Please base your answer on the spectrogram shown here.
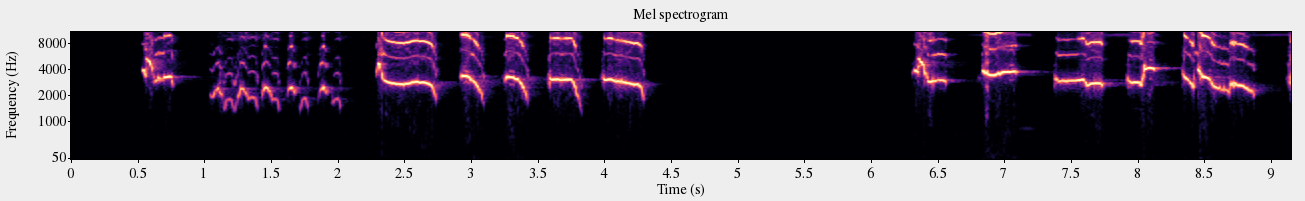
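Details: Fierce Oriental magpie-robin lure song for provoking other magpie-robins to respond. A quick twittering series gives way to evenly spaced loud falling whistles. After a silent pause, more varied whistled phrases follow.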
